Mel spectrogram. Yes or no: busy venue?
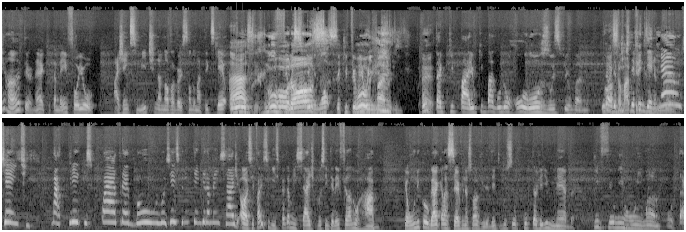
yes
